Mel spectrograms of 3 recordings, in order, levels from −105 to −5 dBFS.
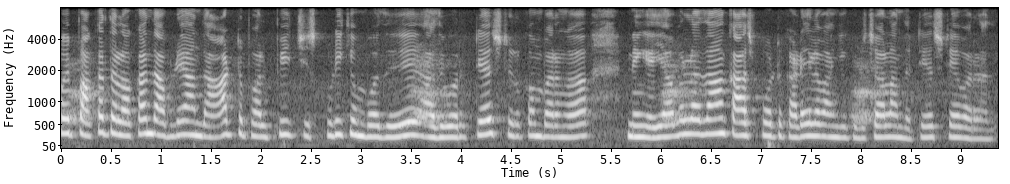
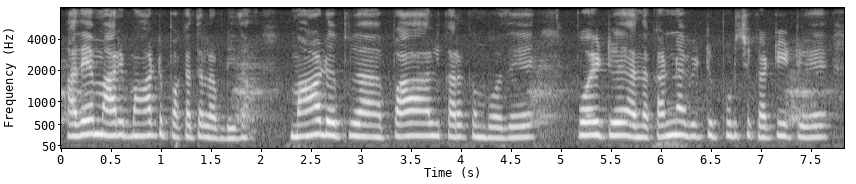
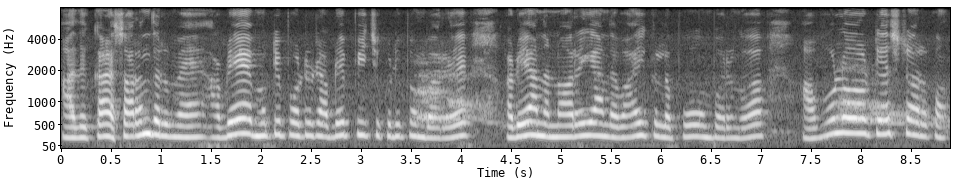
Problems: none marked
